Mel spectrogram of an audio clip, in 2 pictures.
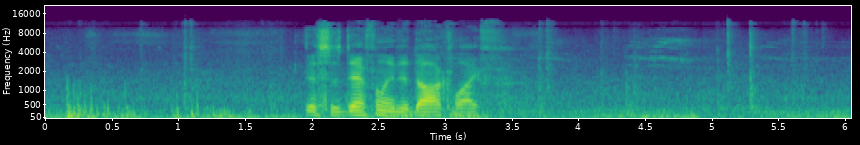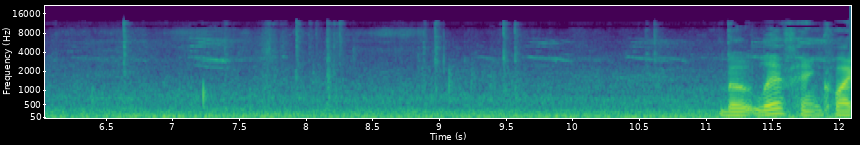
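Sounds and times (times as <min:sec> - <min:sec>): low outdoor rumble: 0:00.0 - 0:12.0
birds chirping: 0:01.6 - 0:12.0.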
